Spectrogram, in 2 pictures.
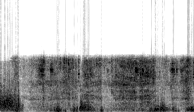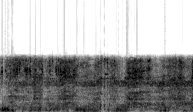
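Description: Wind buffets the microphone outdoors in loud gusts.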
